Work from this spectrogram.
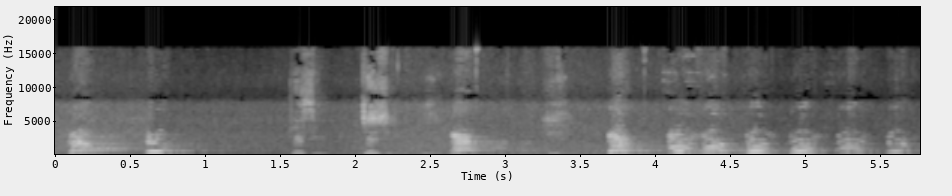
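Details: Two-year-old border collie sheepdog in training, out on a walk in Durham during the Lumiere light festival, barking at a 25ft light-up sheep sculpture as if trying to herd it; several short sharp barks, some doubled, with a person speaking early on.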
